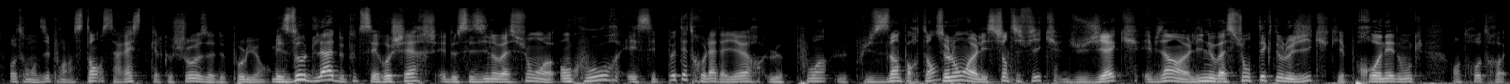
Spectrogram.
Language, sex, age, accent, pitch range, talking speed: French, male, 20-39, French, 115-150 Hz, 185 wpm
